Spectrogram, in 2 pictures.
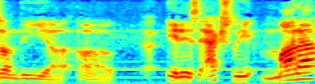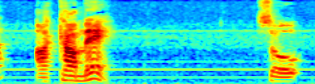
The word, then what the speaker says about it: Maracame: this name it isn't Murakami because I'm pronouncing it like it is like it is on the it is actually Mara akame so so the a you pronounced twice yes you know I've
